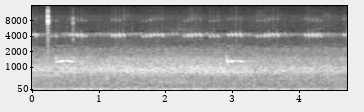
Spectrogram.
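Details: A Eurasian scops owl in woods at night gives two soft, pure whistled notes about two and a half seconds apart, over a steady pulsing chorus of crickets.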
